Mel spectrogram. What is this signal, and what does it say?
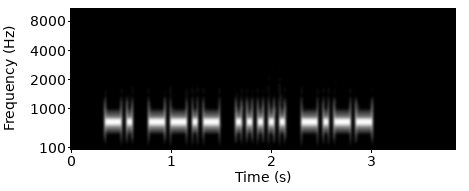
Morse code, heard as a keyed tone, about 23 wpm, 700 Hz. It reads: NQ5Y
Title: USA Call Signs - 4 Characters - 4x Character Spacing - 22wpm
